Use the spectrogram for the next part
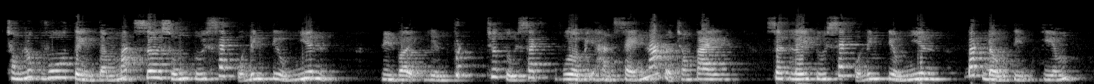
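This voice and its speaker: A woman reads a story aloud with lively expression. Her voice sits fairly high. The recording has a roomy echo around it. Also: moderate pace. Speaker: audiobook narrator. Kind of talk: storytelling audiobook narration.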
